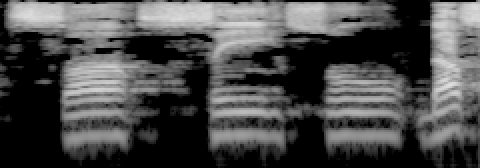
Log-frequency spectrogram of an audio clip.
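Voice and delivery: heavy s, tongue pressed up; emphatic s. Shown as a demonstration. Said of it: "Harus diangkat lidahnya". (s tebal lidah terangkat)

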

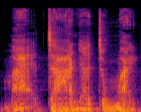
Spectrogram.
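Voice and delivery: low, soft hissed curse. A narrator's reading. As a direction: hiss it through rage. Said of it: "Lão rít lên". (rít lên giận dữ)

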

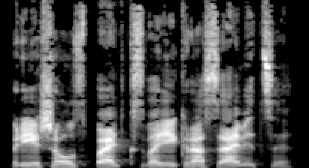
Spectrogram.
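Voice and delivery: loud, baring-the-teeth taunt; snarling talking dog. A narrator's reading. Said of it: "оскалился пёс". (оскалившийся наглый пёс)

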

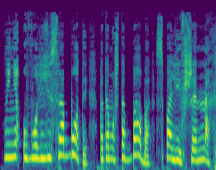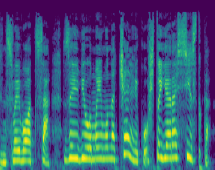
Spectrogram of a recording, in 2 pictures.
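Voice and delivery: high, fast furious rant; angry shout. Acted. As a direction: yell it in her face, high and fast. Кэролайн орёт в кафе. (Кэролайн кричит на рассказчицу: высокий, быстрый яростный крик)

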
